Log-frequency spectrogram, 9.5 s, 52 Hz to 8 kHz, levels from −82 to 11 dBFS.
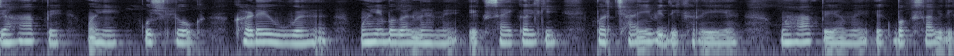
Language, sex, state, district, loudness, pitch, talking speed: Hindi, female, Bihar, Araria, -19 LUFS, 180 Hz, 175 wpm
